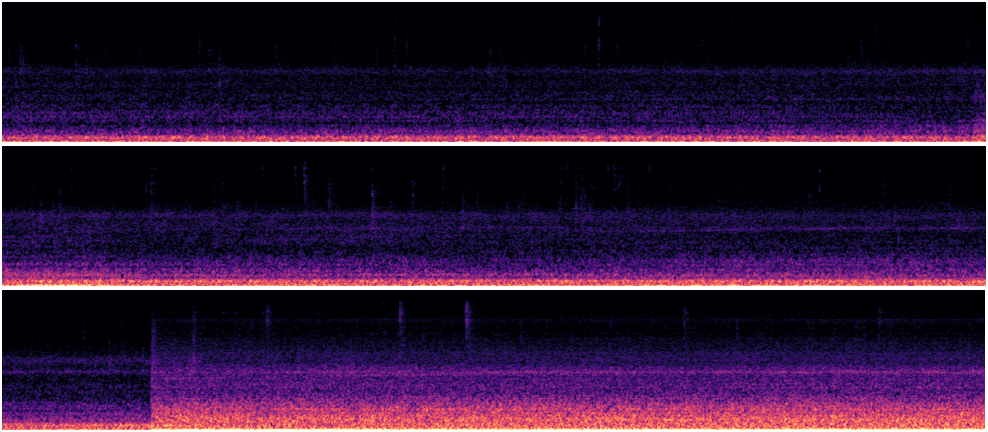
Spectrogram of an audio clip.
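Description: Low rumble of a freight train of container wagons moving along the track. After a cut about two-thirds in, a diesel locomotive's engine runs with a louder, deep, steady drone.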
